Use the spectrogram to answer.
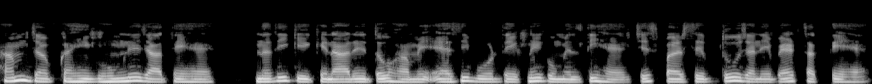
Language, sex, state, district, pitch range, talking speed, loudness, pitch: Hindi, male, Uttar Pradesh, Muzaffarnagar, 120-140 Hz, 170 wpm, -14 LUFS, 130 Hz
